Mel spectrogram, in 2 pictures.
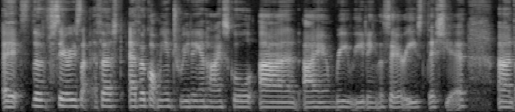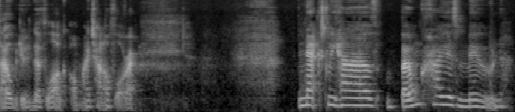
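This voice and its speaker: A woman with a slightly low voice talks in a casual, informal vlog style. She reviews books in an emphatic, gushing manner, as if chatting to followers. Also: moderate pace. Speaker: book reviewer vlogger. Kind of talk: casual chat ranking books.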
